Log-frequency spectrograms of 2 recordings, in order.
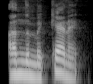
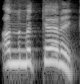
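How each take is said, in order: First: Put-on restrained Spanish-accented statement; Spanish accent, before any agitation. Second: High-pitched, agitated Spanish-accented mimicry; voice changing. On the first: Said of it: "he has a heavy Spanish accent". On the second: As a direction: push the pitch up as he gets agitated. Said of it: "his voice started changing".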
